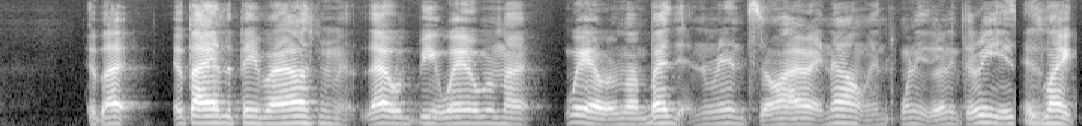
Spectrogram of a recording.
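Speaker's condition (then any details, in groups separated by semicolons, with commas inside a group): Cerebral palsy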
